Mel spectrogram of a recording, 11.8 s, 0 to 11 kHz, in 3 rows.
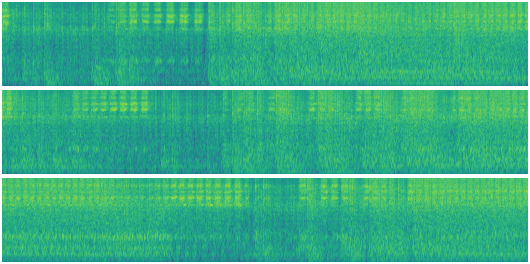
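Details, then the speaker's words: Caterpillar Diesel 70 small petrol pony motor, round 2 start, choked then choke taken off, dripping fuel: fires, surges and fades as if starving for gas despite good flow; fuel starvation from blocked tank vent. "It acts like it's starving for gas. It does. We have a good flow."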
